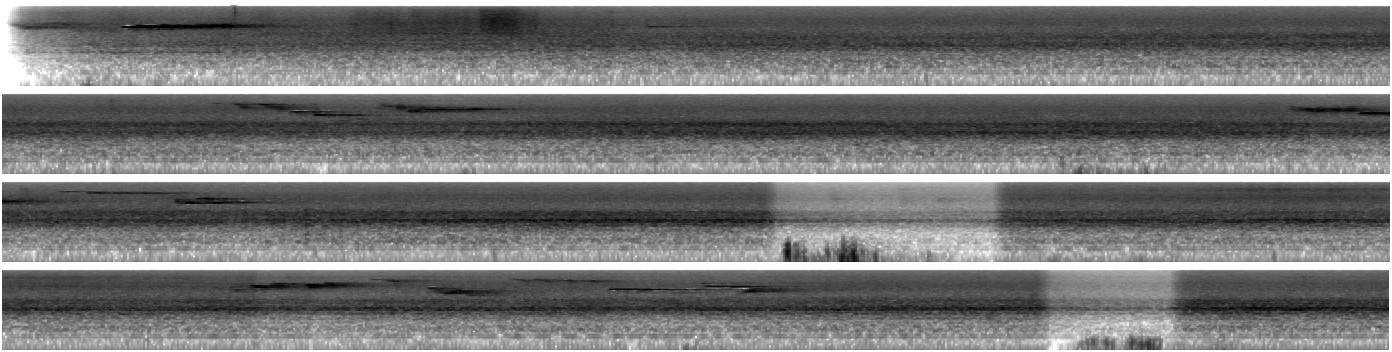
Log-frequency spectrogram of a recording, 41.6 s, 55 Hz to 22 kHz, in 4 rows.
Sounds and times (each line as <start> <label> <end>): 0.1 night bird singing 2.4
4.5 night bird singing 5.4
11.7 night bird singing 14.4
20.0 night bird singing 23.1
32.6 night bird singing 37.4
